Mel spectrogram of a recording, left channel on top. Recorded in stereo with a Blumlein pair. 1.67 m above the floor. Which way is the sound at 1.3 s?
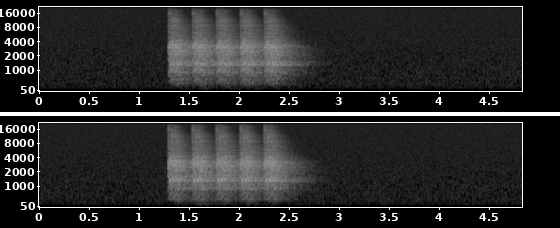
20° right.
